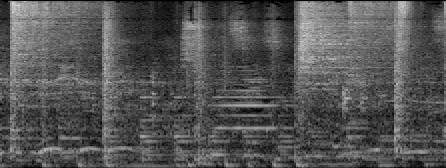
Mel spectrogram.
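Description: Reggae band playing live: drum kit and electric guitar over a heavy low bass line, with keyboards and hand drums on stage.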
